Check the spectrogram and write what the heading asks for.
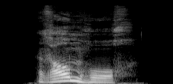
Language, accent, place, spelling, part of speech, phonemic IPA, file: German, Germany, Berlin, raumhoch, adjective, /ˈʁaʊ̯mˌhoːχ/, De-raumhoch.ogg
- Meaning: floor-to-ceiling (extending the full height of a room)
